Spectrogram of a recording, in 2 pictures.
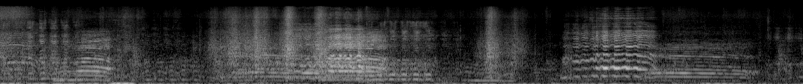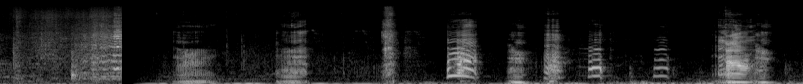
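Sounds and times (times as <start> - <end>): sheep bleating: 0.0 - 4.7, 5.6 - 8.2, 8.8 - 9.9
pig grunts: 9.8 - 10.2, 13.1 - 13.8, 15.2 - 15.8.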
